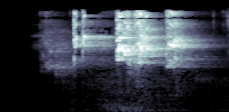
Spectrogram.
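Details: Pet lovebird couples at dinner time: short, harsh, high chirps and shrill squeaky bursts, a couple of sharp notes followed by a louder sustained screechy outburst that fades away.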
